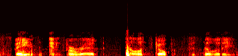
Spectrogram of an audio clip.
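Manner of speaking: ordinary talk, nothing marked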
